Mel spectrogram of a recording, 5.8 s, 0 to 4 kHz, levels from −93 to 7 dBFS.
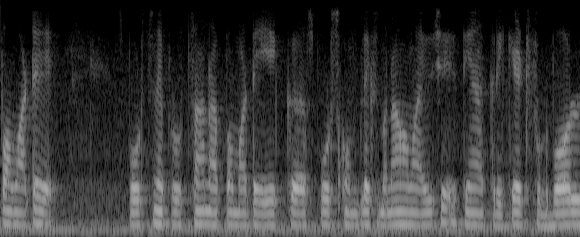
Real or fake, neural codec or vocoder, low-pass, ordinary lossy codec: real; none; 3.6 kHz; none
